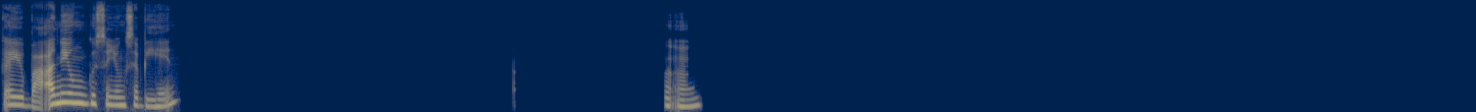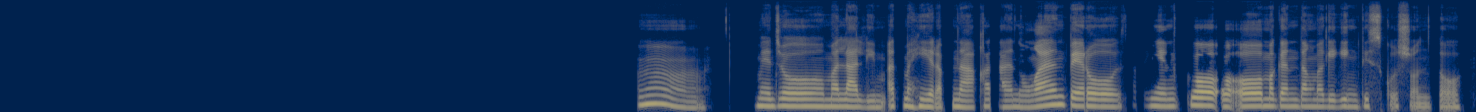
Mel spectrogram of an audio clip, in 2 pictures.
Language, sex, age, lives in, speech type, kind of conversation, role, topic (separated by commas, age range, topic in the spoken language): Filipino, female, 30-34, Philippines, conversation, unstructured, none, Mas gusto mo bang lagi kang may pagkakataong makakilala ng bagong kaibigan o lagi kang may pagkakataong makasama ang matagal mo nang kaibigan?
